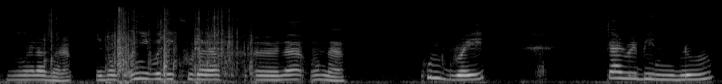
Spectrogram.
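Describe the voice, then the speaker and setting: Woman craft vlogger, excitable and self-deprecating, rambling casual delivery, mid pitch, light hiss behind. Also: measured pace. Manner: rambling, chatty, with frequent restarts and giggles. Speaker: craft vlogger showing a shopping haul. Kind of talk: casual chat.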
